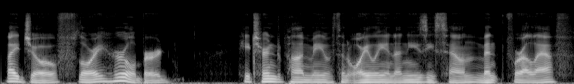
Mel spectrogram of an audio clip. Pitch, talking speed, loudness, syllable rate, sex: 105 Hz, 190 wpm, -17 LUFS, 4.9 syllables/s, male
